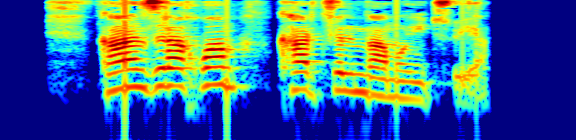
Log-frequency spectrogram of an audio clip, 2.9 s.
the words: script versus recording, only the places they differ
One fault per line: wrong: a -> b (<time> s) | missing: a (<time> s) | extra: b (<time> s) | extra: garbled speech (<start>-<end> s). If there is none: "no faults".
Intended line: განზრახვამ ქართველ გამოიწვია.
no faults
